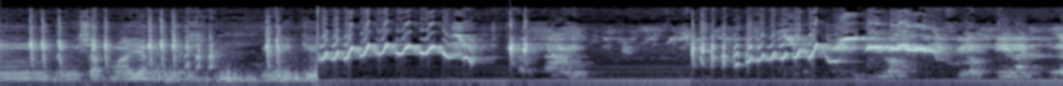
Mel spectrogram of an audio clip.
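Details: A very tame olive-winged bulbul gives bubbly, warbling phrases in quick rising-and-falling runs, in two bursts. A human voice opens the recording, with a steady low electrical hum underneath.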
